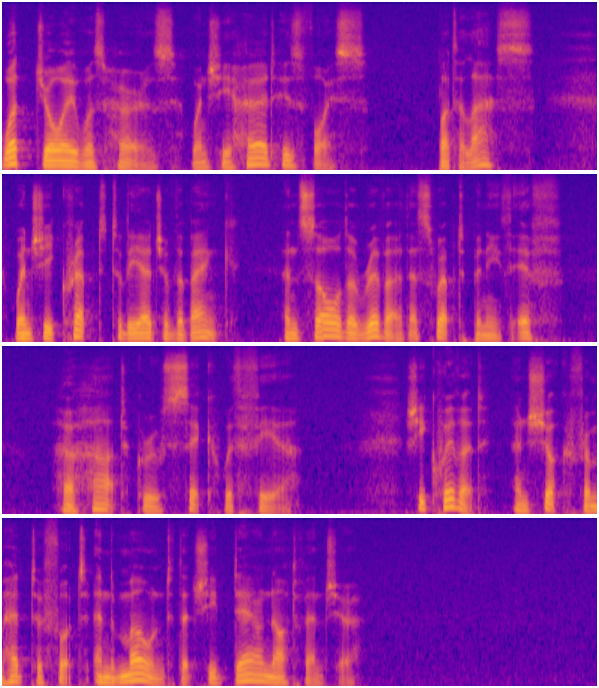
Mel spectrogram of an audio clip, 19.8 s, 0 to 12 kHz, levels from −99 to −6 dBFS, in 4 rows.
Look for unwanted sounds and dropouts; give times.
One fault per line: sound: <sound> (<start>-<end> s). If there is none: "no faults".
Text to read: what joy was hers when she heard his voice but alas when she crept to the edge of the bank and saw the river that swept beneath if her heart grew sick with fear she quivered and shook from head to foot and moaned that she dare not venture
no faults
